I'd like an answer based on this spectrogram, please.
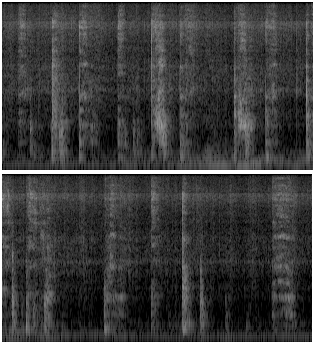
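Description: Metal spoon scraping and stirring diced potatoes and chopped drumstick pods around a metal kadhai, in irregular strokes, with the sizzle of the vegetables frying without water underneath.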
